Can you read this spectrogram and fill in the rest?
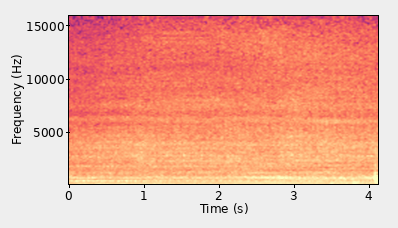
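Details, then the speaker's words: Hyundai Trajet after clearing fault code P0304 (cylinder 4 misfire) and rescanning with no codes: smooth, even idle slightly fast, expected to drop once warm; misfire gone, running cleanly. "एक बार वापस से read करके देखता हूं फड आ रहा है क्या no trouble code ठीक दे सकते मिसिंग चली गई गाड़ी में मिंग नहीं है"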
